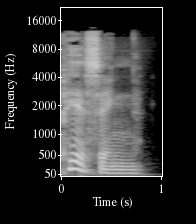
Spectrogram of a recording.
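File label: "piercing", British English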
